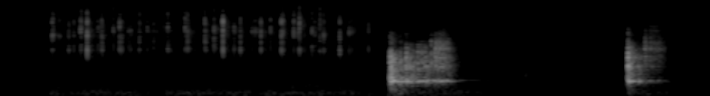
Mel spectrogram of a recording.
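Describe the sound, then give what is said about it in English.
Many dice being rolled for damage in a tabletop role-playing game clatter and rattle quickly for a few seconds, followed by two short, louder bursts of dice tumbling onto a hard surface, with no talking. “How many dice you gotta roll over there? I gotta roll a lot.”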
